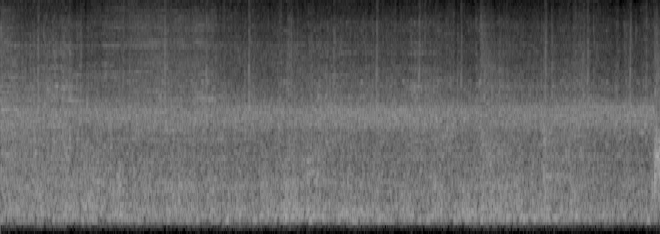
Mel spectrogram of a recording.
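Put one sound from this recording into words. A hand plane scrapes along wood.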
